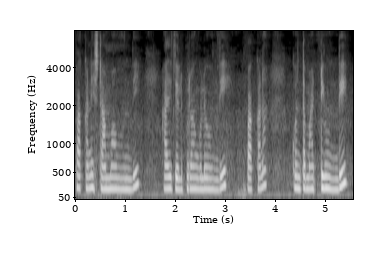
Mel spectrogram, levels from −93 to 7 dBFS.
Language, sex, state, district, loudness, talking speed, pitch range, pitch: Telugu, female, Telangana, Mahabubabad, -16 LUFS, 120 wpm, 195-215 Hz, 205 Hz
